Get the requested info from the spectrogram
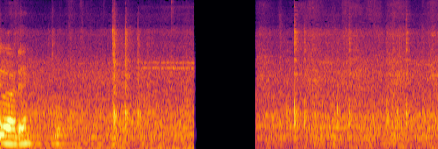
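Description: A tamarind and sugar mixture bubbling steadily in a nonstick pan as it cooks down, with a few soft clicks of a silicone spatula stirring it. The sound cuts out completely for about half a second near the middle.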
